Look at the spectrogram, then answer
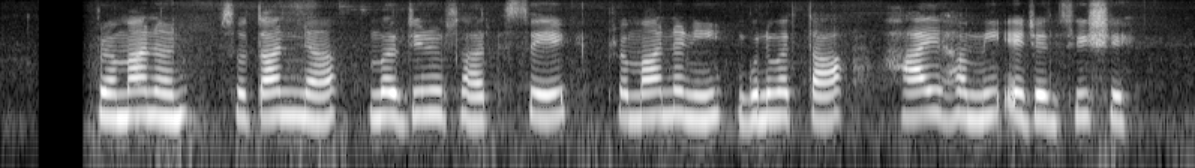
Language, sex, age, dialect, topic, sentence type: Marathi, female, 25-30, Northern Konkan, agriculture, statement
